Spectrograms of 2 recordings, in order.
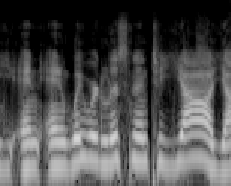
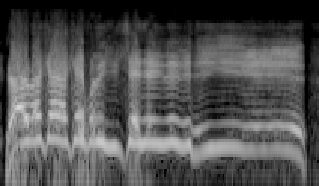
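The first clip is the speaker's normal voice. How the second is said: much higher, slow, shrill-free imitation of the angry lady; high mock lady voice; 12 semitones higher than usual. Mocking the lady who yelled at him, in a high voice. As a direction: play the offended woman, high and drawn out. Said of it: "She's like".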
